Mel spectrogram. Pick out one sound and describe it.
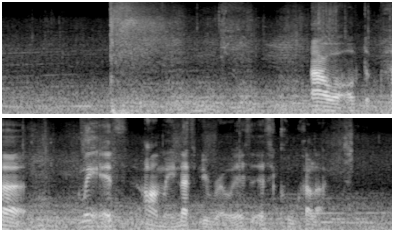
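A lightsaber ignites and hums.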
